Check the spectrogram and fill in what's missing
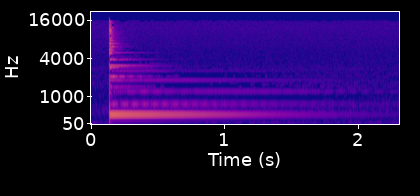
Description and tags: pan hit4
hitting my kitchen pan
hit, kitchen, pan, pot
